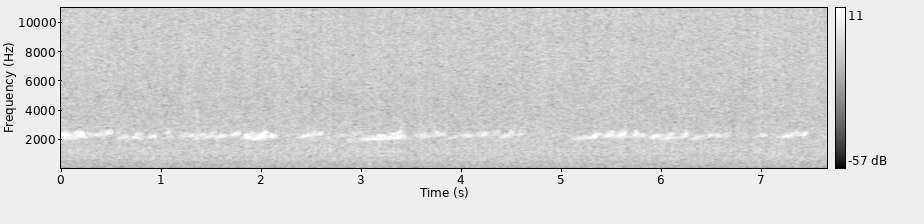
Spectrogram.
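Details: Frog chorus near a forest river among trees and moss: continuous high, rapid trilling with bright louder spurts around the second and sixth seconds, carried over the steady roar of flowing water.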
